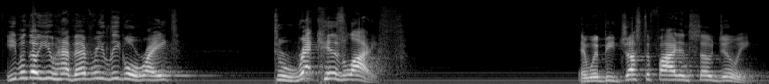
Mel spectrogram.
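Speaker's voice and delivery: loud, high, urgent pulpit voice; fervent preaching. Acted. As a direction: press the appeal home from the pulpit. Preaching builds to full force.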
